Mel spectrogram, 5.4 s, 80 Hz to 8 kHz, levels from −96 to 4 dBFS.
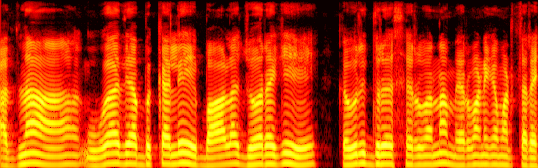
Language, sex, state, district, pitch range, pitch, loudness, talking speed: Kannada, male, Karnataka, Chamarajanagar, 145-160 Hz, 155 Hz, -17 LUFS, 100 wpm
